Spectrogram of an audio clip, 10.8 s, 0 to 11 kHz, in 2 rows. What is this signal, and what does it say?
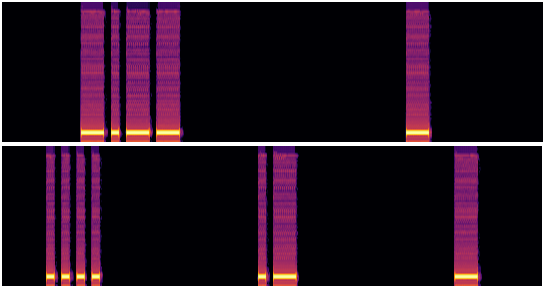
Morse code, heard as a keyed tone, about 16 wpm, spaced as for 5 wpm, 800 Hz. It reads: Y THAT
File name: CW Code Groups @5WPM / Technical Subjects / AND Gate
